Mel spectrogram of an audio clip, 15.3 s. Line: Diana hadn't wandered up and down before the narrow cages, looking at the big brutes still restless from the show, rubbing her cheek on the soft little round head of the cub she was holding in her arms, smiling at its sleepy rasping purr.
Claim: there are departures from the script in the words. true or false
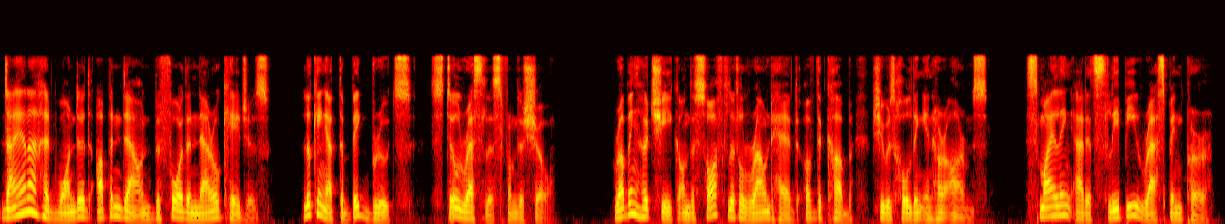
true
